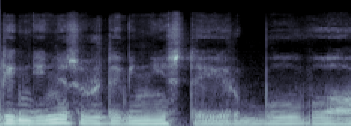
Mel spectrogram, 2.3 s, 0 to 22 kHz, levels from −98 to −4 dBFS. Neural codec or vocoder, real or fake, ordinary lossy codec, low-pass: autoencoder, 48 kHz, 128 numbers a frame, DAC-VAE, trained on Japanese speech; fake; AAC, 48 kbps; 14.4 kHz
